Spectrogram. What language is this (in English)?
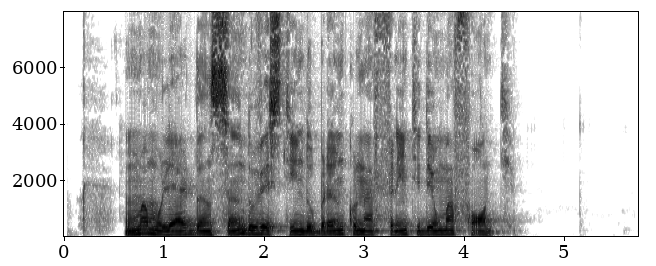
Portuguese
